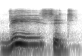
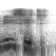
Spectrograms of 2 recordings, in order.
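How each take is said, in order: First: The stress is on the first syllable. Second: The stress is on the second syllable. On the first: The speaker calls it right. "You say visit. ... the stress is in the first syllable" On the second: The speaker calls it wrong. "No, you don't say visit"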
